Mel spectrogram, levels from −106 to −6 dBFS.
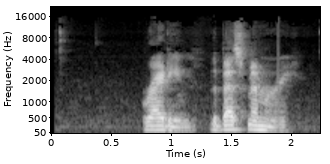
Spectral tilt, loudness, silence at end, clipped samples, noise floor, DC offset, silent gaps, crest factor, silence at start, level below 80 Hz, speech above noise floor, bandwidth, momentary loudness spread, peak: -5.5 dB/octave; -21 LUFS; 0.25 s; under 0.1%; -63 dBFS; under 0.1%; none; 20 dB; 0.75 s; -56 dBFS; 42 dB; 13 kHz; 10 LU; -2 dBFS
